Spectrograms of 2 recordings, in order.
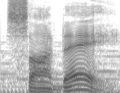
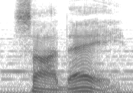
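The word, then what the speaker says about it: צדי: This word is Sadeh. Sadeh.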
